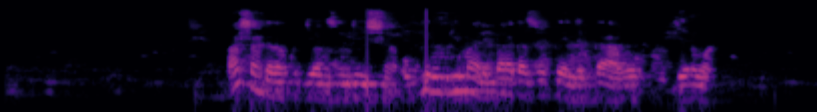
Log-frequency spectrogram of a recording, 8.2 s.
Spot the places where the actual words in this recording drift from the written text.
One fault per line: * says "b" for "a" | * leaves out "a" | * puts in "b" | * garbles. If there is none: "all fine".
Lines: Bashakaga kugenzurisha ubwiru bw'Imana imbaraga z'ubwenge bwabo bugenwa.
all fine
